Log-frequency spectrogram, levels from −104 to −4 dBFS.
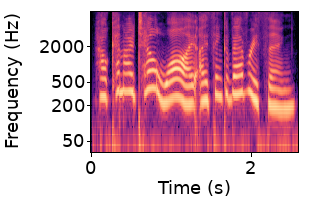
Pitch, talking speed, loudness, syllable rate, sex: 275 Hz, 230 wpm, -16 LUFS, 4.8 syllables/s, female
